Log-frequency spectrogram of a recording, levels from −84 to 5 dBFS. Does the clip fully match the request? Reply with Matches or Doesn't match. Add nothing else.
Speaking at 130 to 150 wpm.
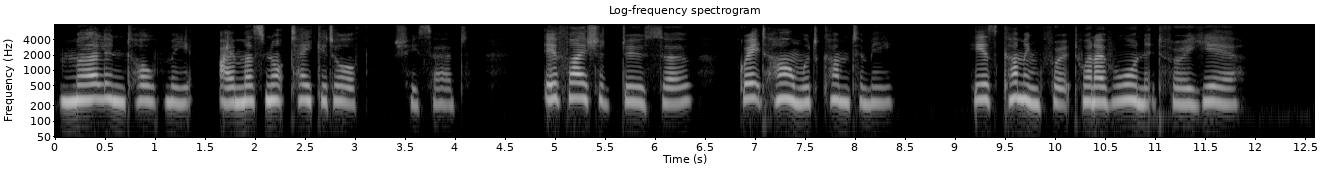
Doesn't match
